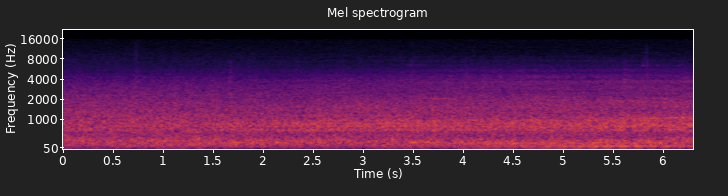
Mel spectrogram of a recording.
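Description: A train approaching with its engine running: a steady rumble, with a low hum that strengthens over the last couple of seconds as it draws closer.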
